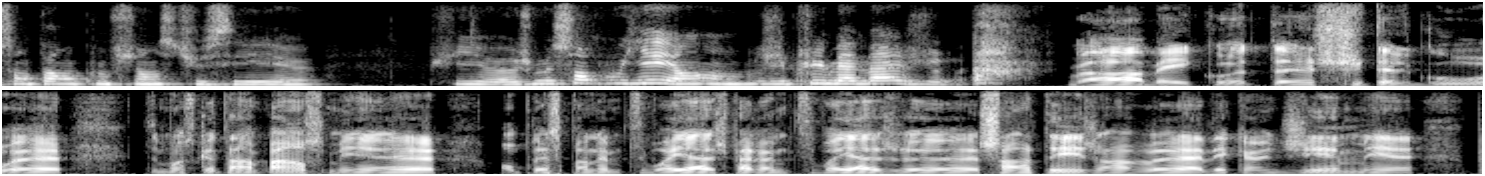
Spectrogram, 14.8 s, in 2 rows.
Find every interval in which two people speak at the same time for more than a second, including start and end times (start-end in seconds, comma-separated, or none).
none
